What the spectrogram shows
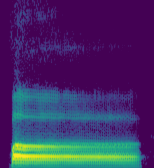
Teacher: the mouth is closed at the lips, and then we suddenly open it and say pa. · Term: pa sound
